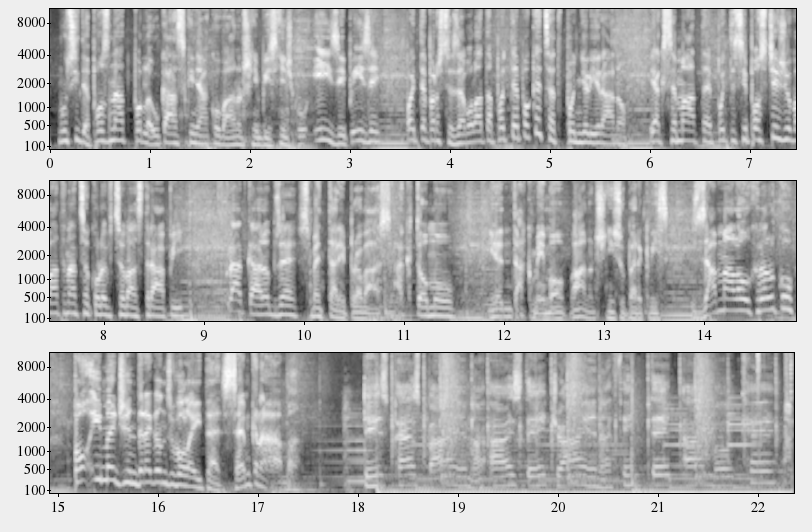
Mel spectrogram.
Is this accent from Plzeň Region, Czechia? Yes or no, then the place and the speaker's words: yes; Plzeň, Plzeň Region, Czechia; To jsem nevěděla ani já a to jsem z Plzně.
